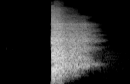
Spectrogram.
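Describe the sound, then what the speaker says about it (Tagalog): A WE Glock 17 Gen 5 airsoft gas blowback pistol fires a single sharp, loud crack at close range that dies away within half a second in an otherwise silent moment. "Pero putok test fire lang natin."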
